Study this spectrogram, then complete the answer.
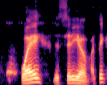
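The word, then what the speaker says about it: Huế: Oh, are you going to like Hue, the city of I think it's Hue, Hue, but it's pronounced like Way.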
